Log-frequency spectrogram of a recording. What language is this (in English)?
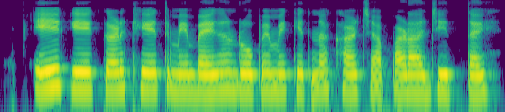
Magahi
